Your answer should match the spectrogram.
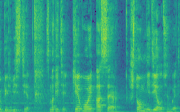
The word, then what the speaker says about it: hacer: Он говорит «que voy a hacer», а «hacer» пишется как «ха-сер». И «ха» не читается, и получается «que voy a hacer».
